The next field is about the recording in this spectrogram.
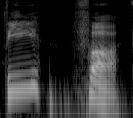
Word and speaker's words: FIFA: Google says FIFA. Yes. F-E-E-F-U-H.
